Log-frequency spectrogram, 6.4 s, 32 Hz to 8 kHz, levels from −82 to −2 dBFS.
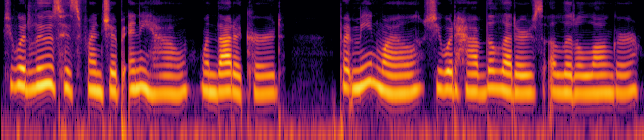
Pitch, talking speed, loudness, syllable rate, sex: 225 Hz, 175 wpm, -18 LUFS, 5.2 syllables/s, female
